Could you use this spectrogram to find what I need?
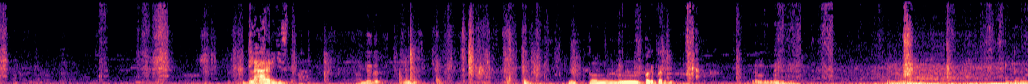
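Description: A trowel scrapes wet plaster on a wall.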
